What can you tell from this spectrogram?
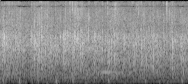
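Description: An audience applauds the Lord during worship, a dense wash of many hands clapping at an even, sustained level with no voices standing out.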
